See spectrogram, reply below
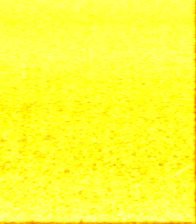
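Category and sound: nature, rain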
